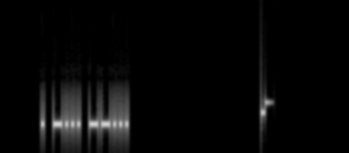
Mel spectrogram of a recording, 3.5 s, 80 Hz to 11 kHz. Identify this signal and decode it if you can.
Morse code, heard as a keyed tone, about 40 wpm, 700 Hz. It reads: EB7
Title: Callsign Prefixes for Top 25 DXCC - 40wpm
